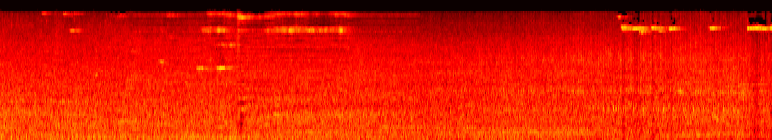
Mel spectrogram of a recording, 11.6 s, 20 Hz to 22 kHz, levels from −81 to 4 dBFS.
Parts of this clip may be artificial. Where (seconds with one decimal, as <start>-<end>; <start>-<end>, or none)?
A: 2.0-6.3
